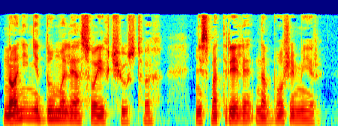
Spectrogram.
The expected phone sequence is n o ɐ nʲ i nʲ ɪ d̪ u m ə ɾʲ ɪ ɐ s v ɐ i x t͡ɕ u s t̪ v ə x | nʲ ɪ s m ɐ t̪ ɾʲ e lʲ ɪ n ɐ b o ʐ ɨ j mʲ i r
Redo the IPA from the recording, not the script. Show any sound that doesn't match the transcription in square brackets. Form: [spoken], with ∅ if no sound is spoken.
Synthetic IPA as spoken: n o ɐ nʲ i nʲ ɪ d̪ u m ə [lʲ] ɪ ɐ s v ɐ i x t͡ɕ u s t̪ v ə x | nʲ ɪ s m ɐ t̪ ɾʲ e lʲ ɪ n ɐ b o ʐ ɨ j mʲ i r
